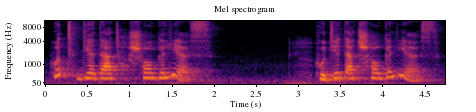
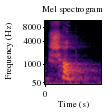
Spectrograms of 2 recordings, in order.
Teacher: Now, as you have seen, Schonn is subject to the N rule. So sometimes the N of Schonn are dropped and then it is pronounced Scho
